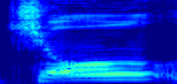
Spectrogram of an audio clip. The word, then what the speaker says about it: Joel Linder: No, his name is Jo as in Johan. Johannes Joe. It's me Joe. Joe. Hola amigos. What's Joe?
